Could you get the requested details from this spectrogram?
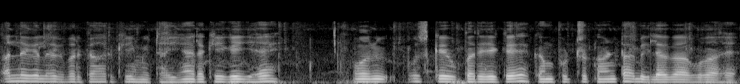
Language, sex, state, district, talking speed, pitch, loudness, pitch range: Hindi, male, Rajasthan, Bikaner, 145 wpm, 125 Hz, -19 LUFS, 115-130 Hz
